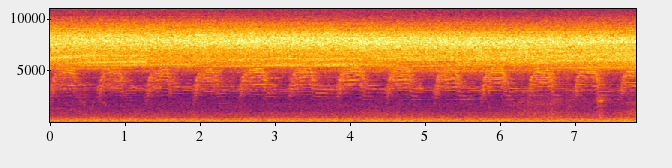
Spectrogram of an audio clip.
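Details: Cicada chorus by Lake Kamo on Sado, Niigata Prefecture, Japan; a dense, shrill drone stays constant, pulsed by quick descending rasps repeating about three times a second beneath the main hiss.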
